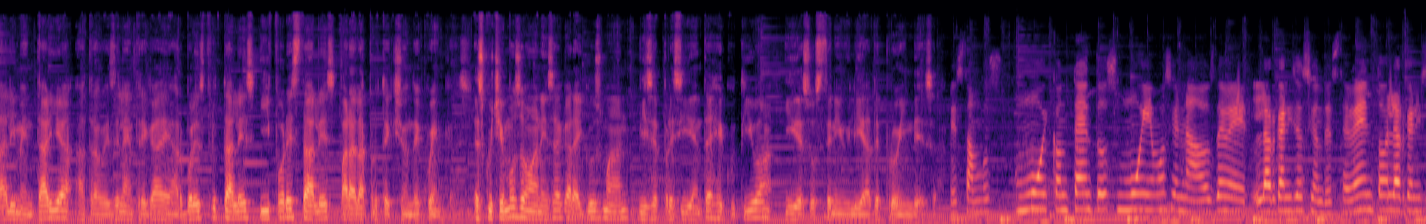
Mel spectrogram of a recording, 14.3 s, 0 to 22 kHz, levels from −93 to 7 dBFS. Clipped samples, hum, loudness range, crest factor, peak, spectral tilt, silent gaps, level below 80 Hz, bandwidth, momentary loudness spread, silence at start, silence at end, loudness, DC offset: under 0.1%; none; 4 LU; 18 dB; -2 dBFS; -5.5 dB/octave; none; -38 dBFS; 17 kHz; 7 LU; 0 s; 0 s; -22 LUFS; under 0.1%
